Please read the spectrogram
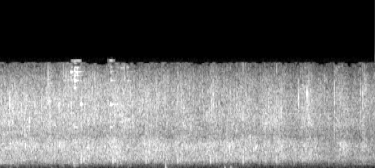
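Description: An audience claps their hands for the Lord in a steady wash of overlapping applause, a dense crackling patter that holds at an even level throughout without anyone speaking.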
